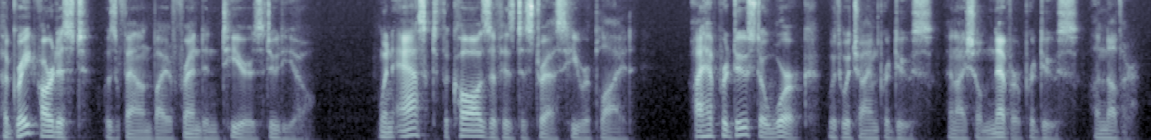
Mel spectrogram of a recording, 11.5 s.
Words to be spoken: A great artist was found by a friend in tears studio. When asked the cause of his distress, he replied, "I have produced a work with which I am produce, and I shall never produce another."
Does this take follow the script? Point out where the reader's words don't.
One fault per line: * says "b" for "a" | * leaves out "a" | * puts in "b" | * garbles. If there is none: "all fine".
all fine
